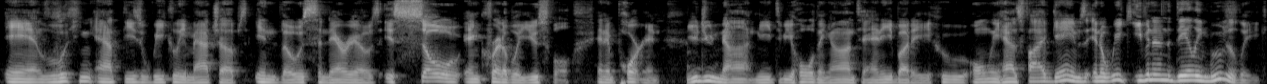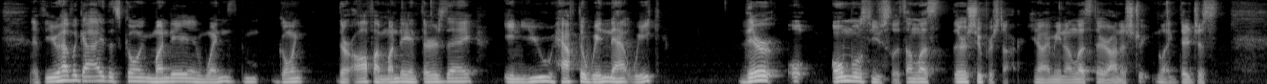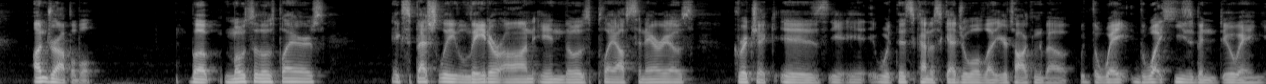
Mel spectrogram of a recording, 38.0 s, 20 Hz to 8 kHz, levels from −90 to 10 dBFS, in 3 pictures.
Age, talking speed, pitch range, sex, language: 20-39, 180 wpm, 95-115 Hz, male, English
